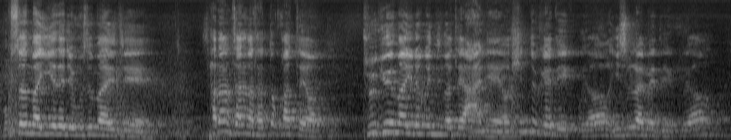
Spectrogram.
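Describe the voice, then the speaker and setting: High-voiced male pastor in an echoey church. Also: expressive, fast talker, a bit bright, a little hiss or hum. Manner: storytelling, acting out quoted voices. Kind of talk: sermon. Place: church sanctuary.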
